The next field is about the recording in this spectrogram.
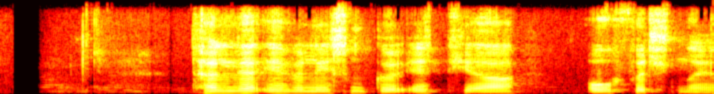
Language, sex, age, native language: Icelandic, other, 18-19, Icelandic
